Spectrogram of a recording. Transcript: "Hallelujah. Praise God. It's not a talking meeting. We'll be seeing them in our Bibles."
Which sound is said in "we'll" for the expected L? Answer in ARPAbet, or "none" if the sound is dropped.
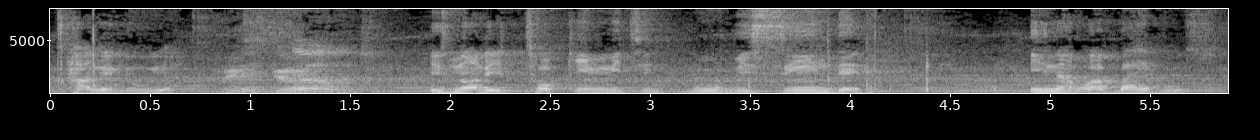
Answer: W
